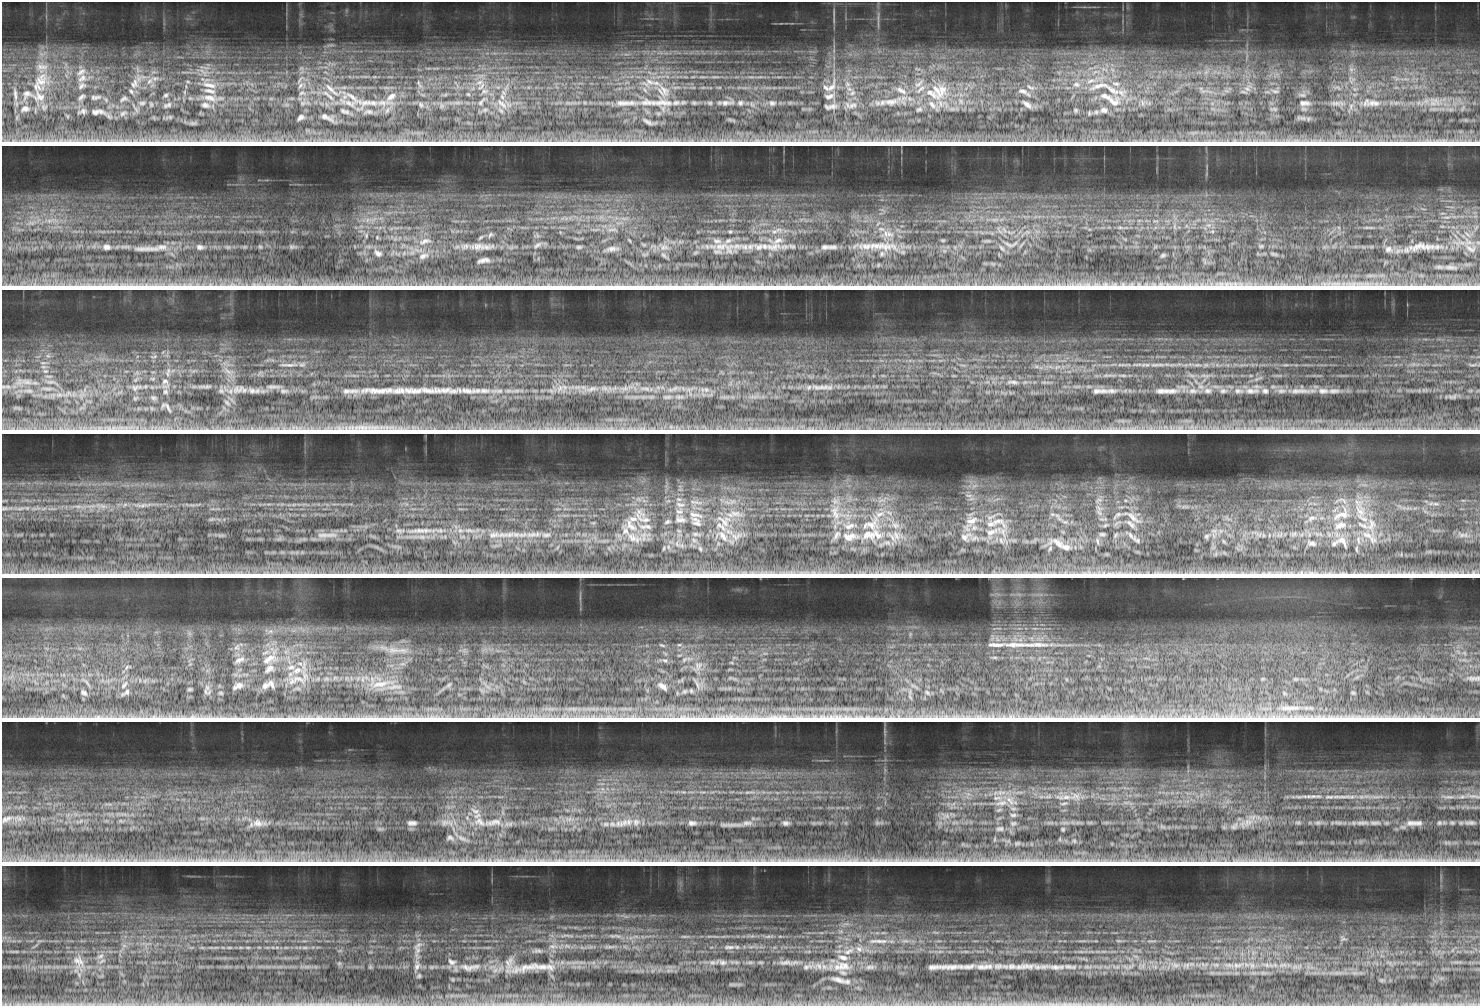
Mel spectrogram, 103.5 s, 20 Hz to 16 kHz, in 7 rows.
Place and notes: {"title": "Ministry of the Interior, Taipei City - Quarrel", "date": "2013-08-19 15:34:00", "description": "In the sit-in protests next, Two middle-aged people are quarreling, Because of differences in political ideas, Sony PCM D50 + Soundman OKM II", "latitude": "25.04", "longitude": "121.52", "altitude": "15", "timezone": "Asia/Taipei"}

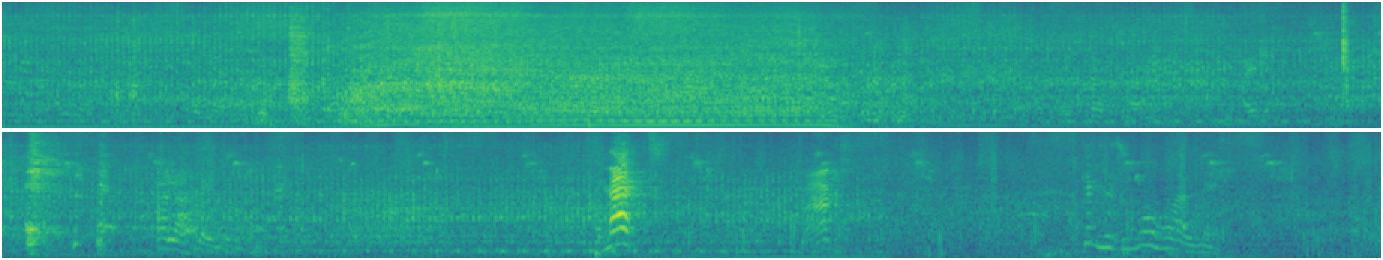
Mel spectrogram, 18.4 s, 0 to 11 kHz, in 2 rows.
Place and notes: {"title": "Grčna, Nova Gorica, Slovenija - Iskanje smeri", "date": "2017-06-07 12:08:00", "description": "Recorded with Sony PCM-M10", "latitude": "45.95", "longitude": "13.65", "altitude": "111", "timezone": "Europe/Ljubljana"}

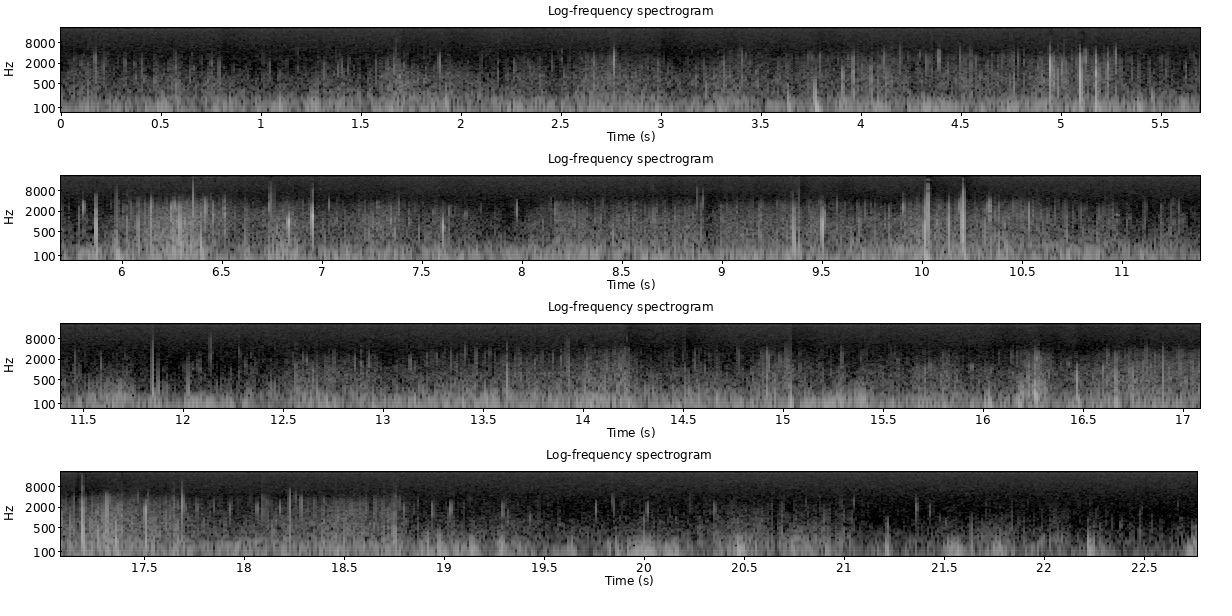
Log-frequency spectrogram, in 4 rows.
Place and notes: {"title": "Glasson Moss, Cumbria, UK - Sphagnum Moss", "date": "2013-04-24 15:15:00", "description": "Hydrophones in Sphagnum Moss\nGlasson Moss Nature Reserve", "latitude": "54.94", "longitude": "-3.19", "altitude": "13", "timezone": "Europe/London"}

